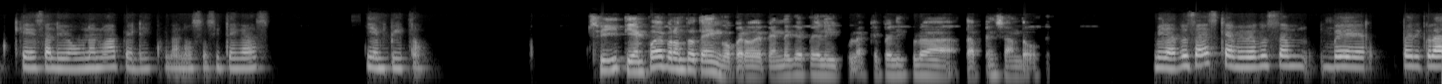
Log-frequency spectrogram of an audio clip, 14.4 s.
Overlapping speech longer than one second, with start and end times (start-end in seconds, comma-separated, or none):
none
